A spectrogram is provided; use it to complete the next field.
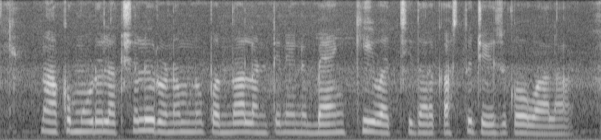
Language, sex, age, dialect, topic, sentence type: Telugu, female, 25-30, Central/Coastal, banking, question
